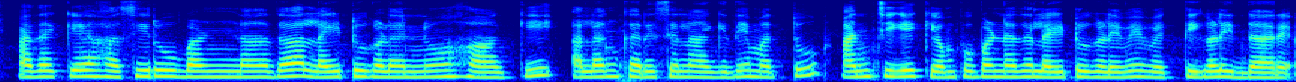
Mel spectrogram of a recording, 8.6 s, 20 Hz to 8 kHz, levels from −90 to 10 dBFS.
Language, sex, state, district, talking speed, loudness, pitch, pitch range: Kannada, female, Karnataka, Chamarajanagar, 90 wpm, -32 LUFS, 210 Hz, 200-225 Hz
